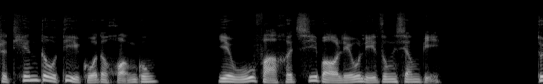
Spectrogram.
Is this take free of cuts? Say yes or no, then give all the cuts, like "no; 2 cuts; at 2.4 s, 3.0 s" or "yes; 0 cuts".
yes; 0 cuts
